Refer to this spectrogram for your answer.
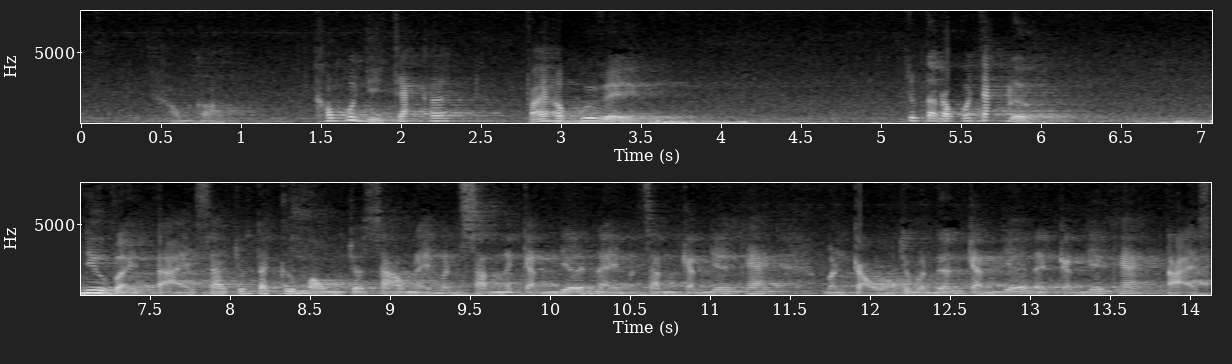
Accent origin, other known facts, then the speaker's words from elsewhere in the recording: Southern Vietnam, Vietnam; Ở miền Nam thì mình thì lá rụng 2 lần. Quê em hay mùa mưa nắng thì lá thường nó rụng 2 lần.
